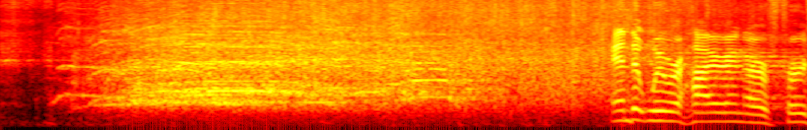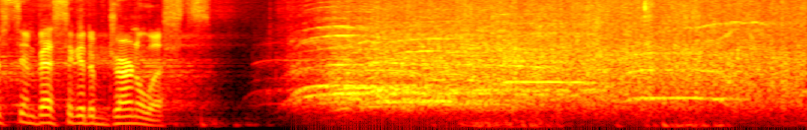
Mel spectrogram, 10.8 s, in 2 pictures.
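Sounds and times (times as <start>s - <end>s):
whistles and cheers: 0.4s - 3.3s, 7.2s - 10.7s
audience applause: 0.4s - 4.6s, 7.3s - 10.7s
speech: 4.1s - 6.8s.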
